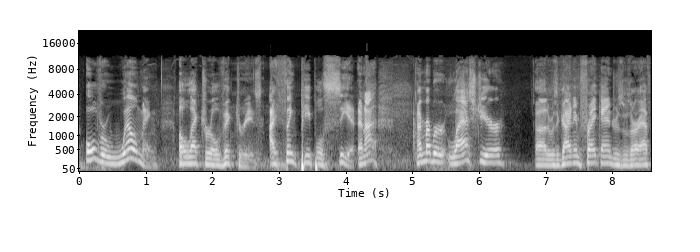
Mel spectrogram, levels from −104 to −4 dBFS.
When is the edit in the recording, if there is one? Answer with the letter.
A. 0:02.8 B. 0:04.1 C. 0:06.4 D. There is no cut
A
